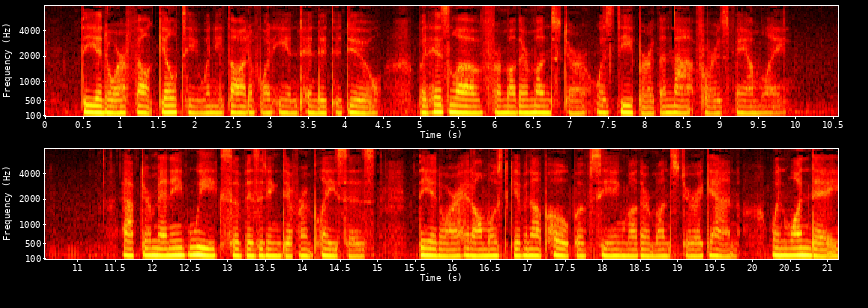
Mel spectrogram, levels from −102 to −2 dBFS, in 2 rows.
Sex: female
